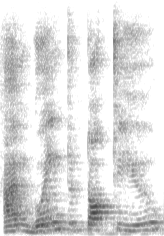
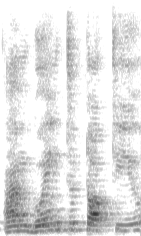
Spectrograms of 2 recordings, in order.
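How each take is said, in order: First: 'Going to' is said in full, two words. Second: The same.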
